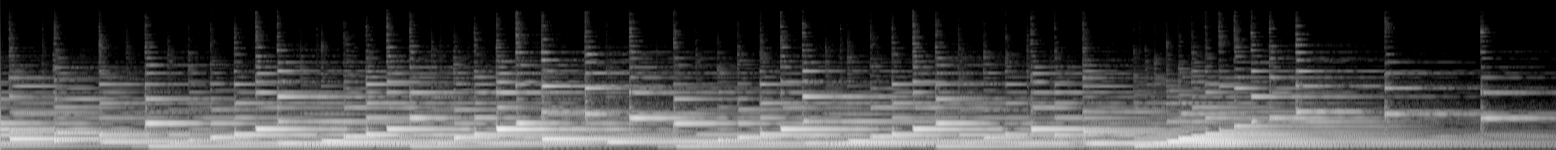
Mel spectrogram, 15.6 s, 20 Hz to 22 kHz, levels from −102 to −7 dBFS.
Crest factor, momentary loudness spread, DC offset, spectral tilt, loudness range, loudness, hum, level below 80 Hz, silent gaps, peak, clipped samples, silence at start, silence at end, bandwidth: 16 dB; 16 LU; under 0.1%; -9.5 dB/octave; 3 LU; -24 LUFS; none; -74 dBFS; none; -8 dBFS; under 0.1%; 0 s; 0 s; 5.6 kHz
